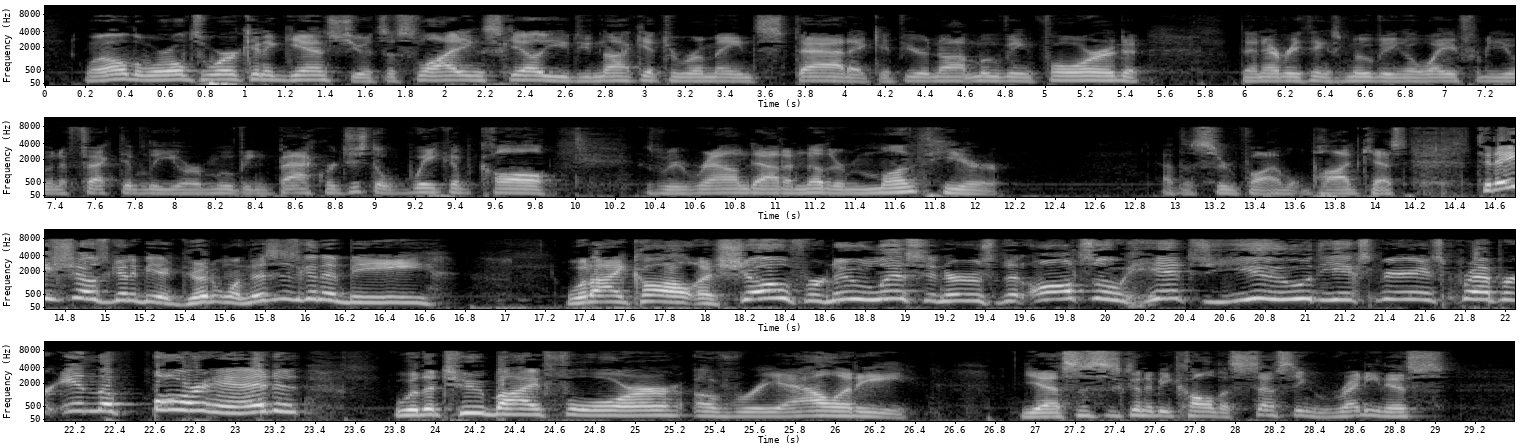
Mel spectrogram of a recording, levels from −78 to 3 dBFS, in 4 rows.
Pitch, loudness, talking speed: 145 Hz, -17 LUFS, 200 wpm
